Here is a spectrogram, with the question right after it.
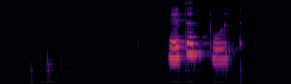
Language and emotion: Russian, neutral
